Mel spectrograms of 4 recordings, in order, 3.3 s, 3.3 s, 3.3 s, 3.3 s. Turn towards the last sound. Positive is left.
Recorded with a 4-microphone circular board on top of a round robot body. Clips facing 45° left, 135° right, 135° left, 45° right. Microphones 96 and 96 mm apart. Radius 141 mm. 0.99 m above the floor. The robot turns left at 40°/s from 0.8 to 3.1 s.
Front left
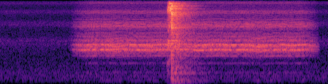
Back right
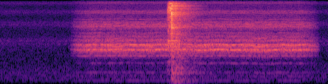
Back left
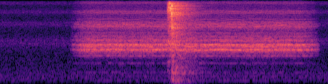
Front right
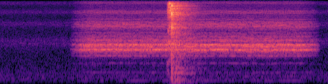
turn(degrees=-65)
